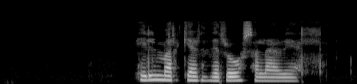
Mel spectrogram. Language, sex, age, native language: Icelandic, female, 30-39, Icelandic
